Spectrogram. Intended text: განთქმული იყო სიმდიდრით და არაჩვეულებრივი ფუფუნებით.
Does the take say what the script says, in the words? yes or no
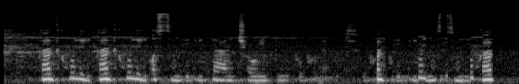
no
